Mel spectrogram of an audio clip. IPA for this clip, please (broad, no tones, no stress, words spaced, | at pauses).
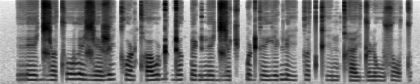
re d͡ʑətʰo leʑeʐi kʰoɳqʰuɖ | ɖək͡peɖ n̪ed͡ʑət͡ʃ k͡pʊɖkejiɖ ɳi kətkʰimqʰi dʊɳusot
